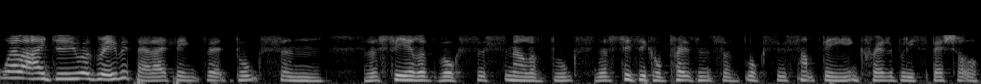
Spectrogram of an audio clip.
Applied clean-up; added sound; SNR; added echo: none; none; none; none.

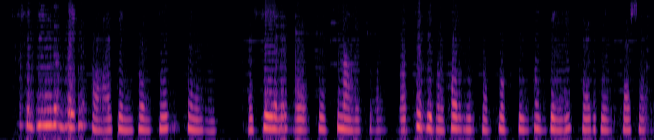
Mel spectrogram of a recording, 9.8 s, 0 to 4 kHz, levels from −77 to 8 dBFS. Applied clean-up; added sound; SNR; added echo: neural separator model SepFormer WHAMR!.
